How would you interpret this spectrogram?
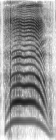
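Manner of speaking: high loud shriek of a startled pet; pet squeal. Retold or imitated. Cat stepped on by owner, high loud shriek. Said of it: "they're like".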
